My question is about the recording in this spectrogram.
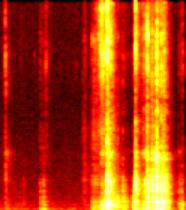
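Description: Plastic Lego bricks and a Lego chain clattering against a wooden tabletop as a small Lego sculpture breaks apart. Mostly quiet for the first second, then a quick cluster of sharp clicks and rattles.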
